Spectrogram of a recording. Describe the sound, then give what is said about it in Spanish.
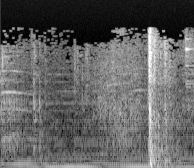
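A car door thuds shut once as a woman gets out of the car, a short dull slam that stands out against a steady low humming background, with no one speaking. “Ella baja del coche.”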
